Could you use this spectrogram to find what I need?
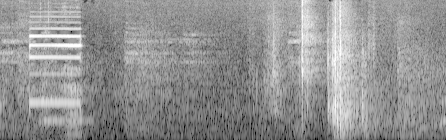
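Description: A telephone receiver is set down with a clack.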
